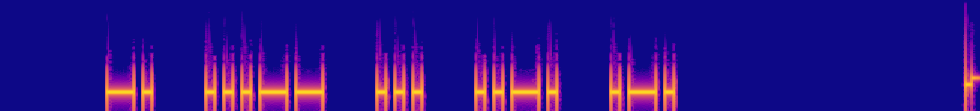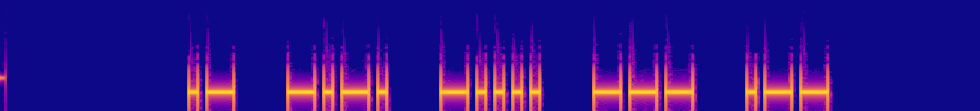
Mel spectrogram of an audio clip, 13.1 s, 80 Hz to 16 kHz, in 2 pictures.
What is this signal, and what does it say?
Morse code, heard as a keyed tone, about 20 wpm, spaced as for 15 wpm, 700 Hz. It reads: N3SFR AC6OW
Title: 147 Lesson 24g - Letter y - Call Signs 20wpm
